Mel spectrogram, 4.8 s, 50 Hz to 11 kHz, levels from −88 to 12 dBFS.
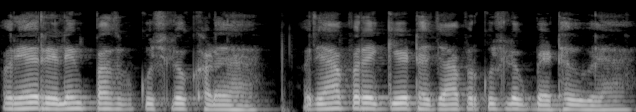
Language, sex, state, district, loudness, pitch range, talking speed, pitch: Hindi, male, Jharkhand, Palamu, -17 LUFS, 140-155 Hz, 250 wpm, 150 Hz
